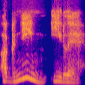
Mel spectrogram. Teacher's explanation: So Anushtup, in terms of Vedic Anushtup, yes, it has to fit the word with agnim, the stress on the second syllable, into its picture. So agnim ile fits very well into the first half of the pada, because there is light, heavy, light, heavy.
